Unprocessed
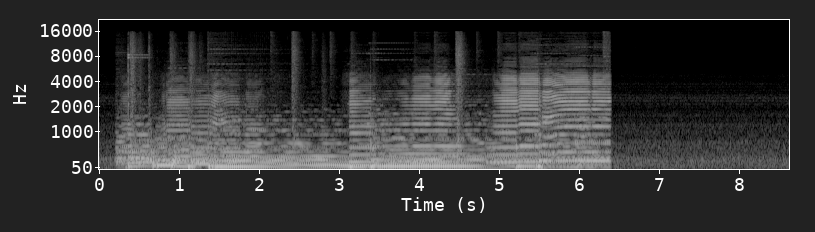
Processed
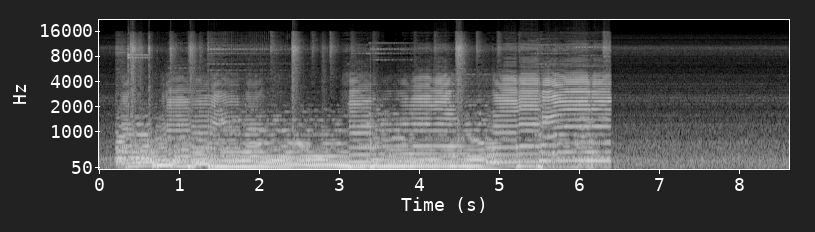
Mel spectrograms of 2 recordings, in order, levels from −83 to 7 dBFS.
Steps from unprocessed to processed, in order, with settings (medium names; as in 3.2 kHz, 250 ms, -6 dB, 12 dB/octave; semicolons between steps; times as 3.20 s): peaking EQ 10 kHz +13 dB 0.36 oct; in parallel at -12 dB: hard clipper -22.5 dBFS, distortion -8 dB; on the sum: loudness maximiser +16 dB; trim -1 dB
